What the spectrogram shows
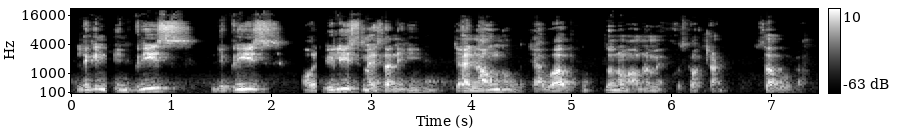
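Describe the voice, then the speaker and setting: Man, low register, patient instructional pronunciation lesson. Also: normal speed, a little mellow. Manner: explanatory, spells out letters and contrasts word pairs. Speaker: English teacher.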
